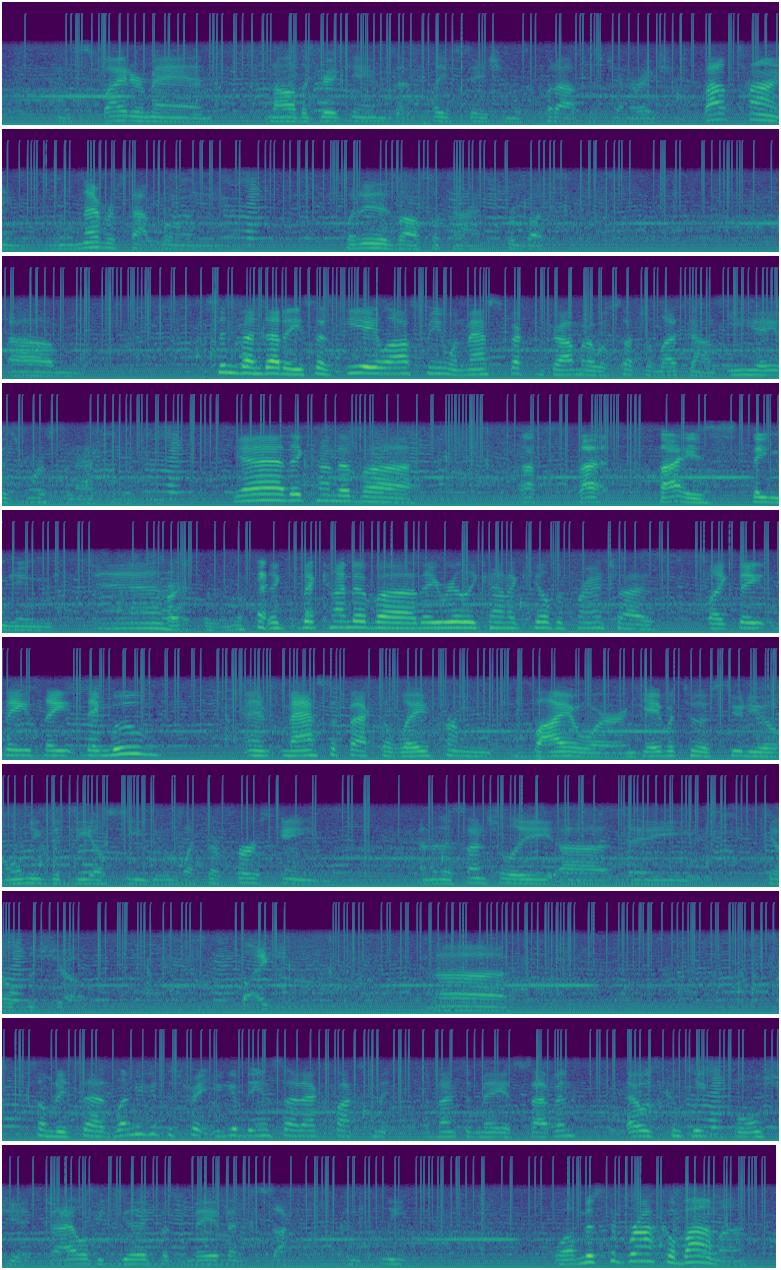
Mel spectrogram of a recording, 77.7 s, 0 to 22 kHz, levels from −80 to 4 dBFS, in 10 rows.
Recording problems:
wrong speed, natural pitch; too slow; 0.6 times normal speed
high frequencies cut off; noticeable; nothing above 5.5 kHz
electrical hum; loud; throughout; 50 Hz, 7 dB below the speech
crackle, like an old record; loud; 6 dB below the speech

